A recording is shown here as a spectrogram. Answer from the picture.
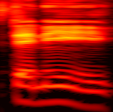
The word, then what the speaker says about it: Denis: And it's Denis because he's French.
